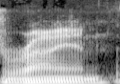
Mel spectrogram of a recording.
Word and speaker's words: Rian: I guess it's Ryan. – Ryan. Spell it right then.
